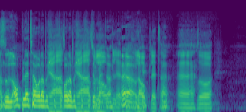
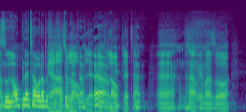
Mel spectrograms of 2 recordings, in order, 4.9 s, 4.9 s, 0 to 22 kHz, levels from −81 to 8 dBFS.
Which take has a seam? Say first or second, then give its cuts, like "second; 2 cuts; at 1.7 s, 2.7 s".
first; 3 cuts; at 1.3 s, 3.4 s, 3.9 s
